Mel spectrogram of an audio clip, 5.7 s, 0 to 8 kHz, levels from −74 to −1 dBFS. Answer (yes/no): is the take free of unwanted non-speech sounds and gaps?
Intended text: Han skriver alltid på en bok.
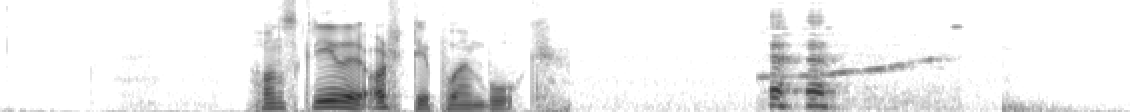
no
